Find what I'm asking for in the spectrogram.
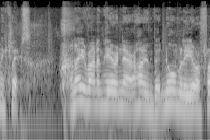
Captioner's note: exhales sharply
